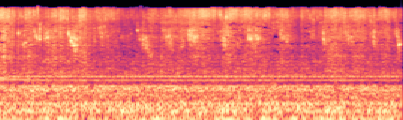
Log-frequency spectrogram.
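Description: Butter sizzling in hot olive oil in a stainless steel skillet over high heat, a steady hiss, with a faint steady hum underneath.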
